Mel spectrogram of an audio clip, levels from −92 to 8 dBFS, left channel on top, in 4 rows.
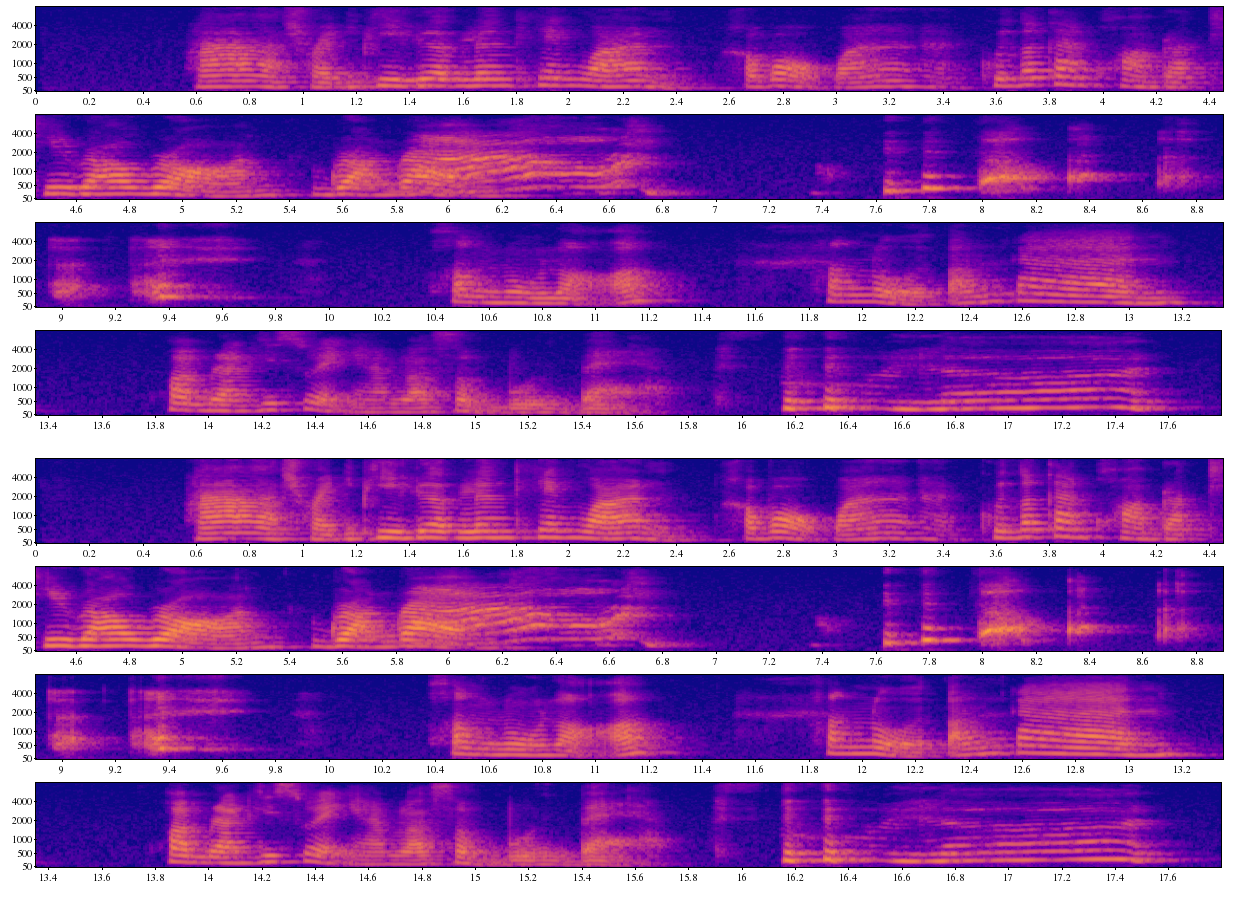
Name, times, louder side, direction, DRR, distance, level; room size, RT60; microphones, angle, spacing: voice 1, 0.6-6.1 7.8-8.4 8.9-9.7 10.4-11.2 11.9-13.2 13.8-15.7 16.1-16.4, right 3 dB, 80° right, 5 dB, 0.7 m, -28 dB
voice 2, 5.8-6.8 11.7-11.9 16.5-17.5, equal, 5° right, 0 dB, 1.0 m, -30 dB
4.5 x 2.8 x 2.4 m, 0.37 s
head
